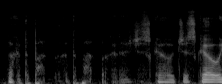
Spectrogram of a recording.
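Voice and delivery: barely audible urgent whisper; hushed coaxing. Real, not acted. Gamer willing the ball into the hole, hushed coaxing. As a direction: coax it along under your breath.

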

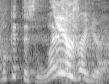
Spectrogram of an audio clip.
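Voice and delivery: ordinary delivery

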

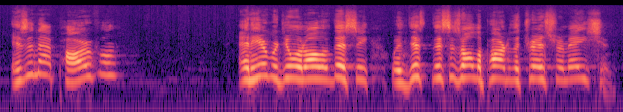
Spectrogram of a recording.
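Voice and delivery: high, loud preaching with repeated build; fired-up preacher exhorting the congregation; preaching at full force. Acted. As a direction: drive the point home to the church.

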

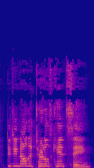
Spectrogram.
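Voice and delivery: high-pitched call to those below. A narrator's reading. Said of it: "He called down to the other turtles".

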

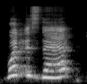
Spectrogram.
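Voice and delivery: high, startled outburst; shocked. Retold or imitated. Coming home to find a dog in the house, high and shocked. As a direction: react like you just saw the dog. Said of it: "I'm like".

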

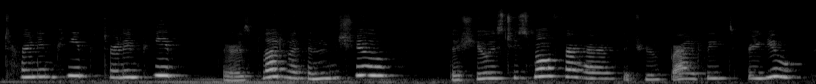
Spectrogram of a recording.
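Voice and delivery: high, slow sing-song bird voice; high chanting pigeon rhyme; pigeons crying out. Acted. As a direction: pitch way up like a cooing pigeon. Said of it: "sat the two pigeons and cried".

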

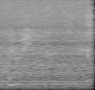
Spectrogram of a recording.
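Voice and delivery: breathy whispered promise. Real, not acted. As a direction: whisper it conspiratorially. Said twice, second whispered.

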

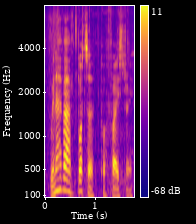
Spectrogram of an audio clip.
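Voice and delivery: normal talking voice

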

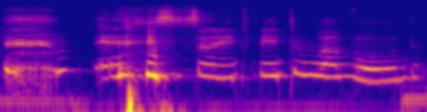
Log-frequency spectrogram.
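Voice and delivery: reading through helpless laughter, voice high; breathless giggling through the lines; laughing while reading. Real, not acted. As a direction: try to read but keep cracking up. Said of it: "I'm sorry".

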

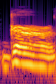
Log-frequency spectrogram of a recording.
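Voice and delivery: short playful "grrr"; mock Hulk growl. Streamer likens himself to the Hulk, mock growl. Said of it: "do you ever watch the Hulk?".

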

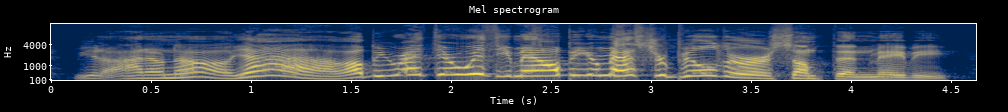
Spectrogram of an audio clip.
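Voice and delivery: climbing high, then dropping away at the end; tentative young Moses. Acted. Moses offers to serve future Pharaoh Ramses, high then deflated. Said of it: "Moses would be like".

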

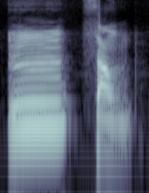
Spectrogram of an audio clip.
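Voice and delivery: "উম" as a long held nnn, then "sound"; N sound. Shown as a demonstration. Teacher showing the sound for pronouncing N, held nnn. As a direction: hold the bare consonant n in "উম", no vowel. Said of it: "কি sound?".

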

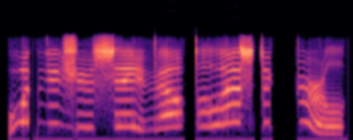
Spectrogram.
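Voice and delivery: slow, drawn-out teasing question; slow suspicious question. Acted. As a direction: stretch each word, savoring the gossip.

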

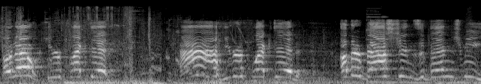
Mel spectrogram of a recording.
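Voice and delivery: high, loud hammed-up dying cry; overacted death scene. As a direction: ham up a heroic death. Dying after reflect, hammy plea.

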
